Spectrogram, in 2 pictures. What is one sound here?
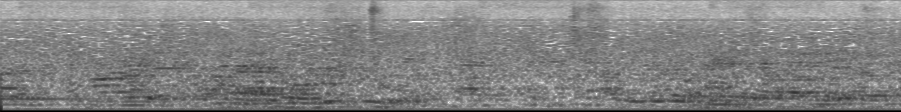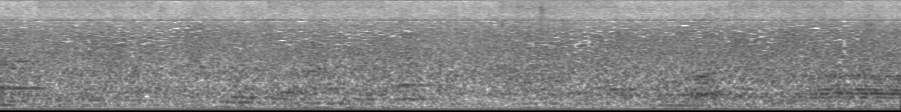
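A man talks nearby, muffled behind glass.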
